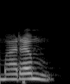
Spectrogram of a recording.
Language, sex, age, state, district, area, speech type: Tamil, female, 18-30, Tamil Nadu, Namakkal, urban, read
